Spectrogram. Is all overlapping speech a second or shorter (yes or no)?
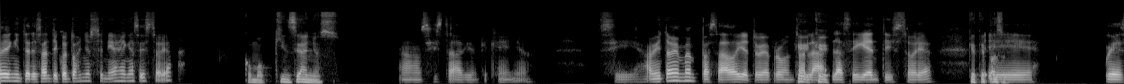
yes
